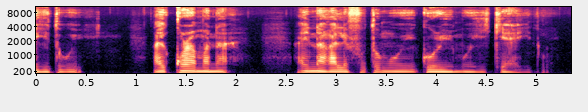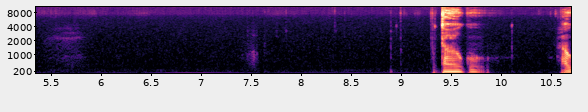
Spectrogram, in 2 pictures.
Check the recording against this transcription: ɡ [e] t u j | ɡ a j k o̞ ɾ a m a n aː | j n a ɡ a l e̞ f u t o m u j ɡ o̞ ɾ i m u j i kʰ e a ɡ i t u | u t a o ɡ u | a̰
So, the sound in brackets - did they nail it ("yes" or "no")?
no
